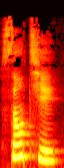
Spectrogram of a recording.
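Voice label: "sentier", French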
